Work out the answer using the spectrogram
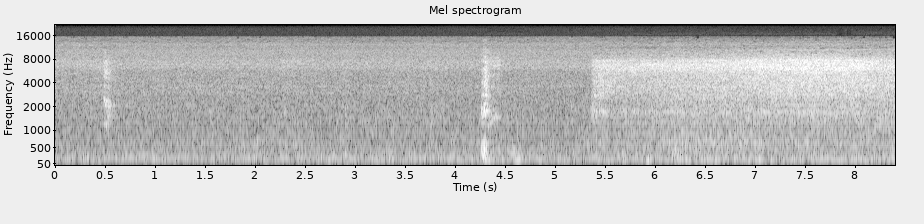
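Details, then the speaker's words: Silver Lady live steam model loco gas filling: steady hiss with a few faint spits, then louder spray out the sides of the filler jet, showing the gas tank is full. "So it just starts to spit a bit, and then it starts spraying out the sides of the jet, the filling jet. So that's filled with gas."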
